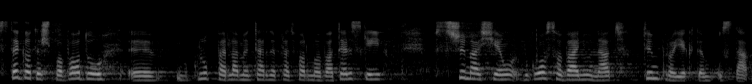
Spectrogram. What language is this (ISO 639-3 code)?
pol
